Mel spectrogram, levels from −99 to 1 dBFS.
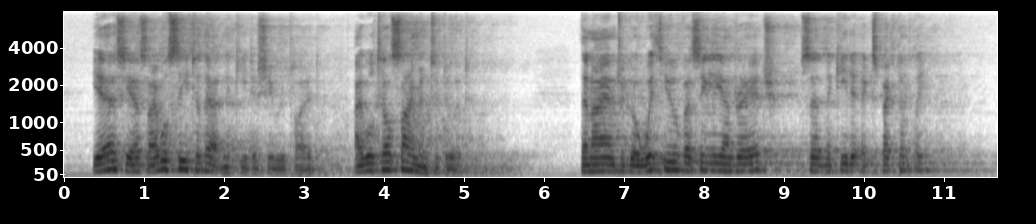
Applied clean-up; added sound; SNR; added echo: none; none; none; reverberation time 2.2 s.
